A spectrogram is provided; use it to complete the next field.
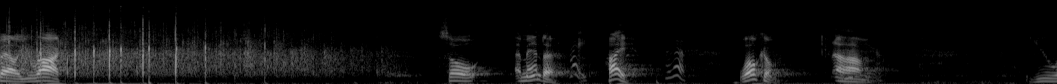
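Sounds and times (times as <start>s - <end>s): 
speech: 0.0s - 0.9s, 4.5s - 8.8s, 10.4s - 10.5s
church congregation applause for the teen helpers: 0.0s - 4.0s.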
